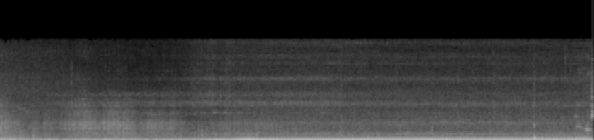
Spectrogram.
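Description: A Triumph Spitfire MKIII engine cranks and starts, then settles into a steady, close, fairly loud idle with a low continuous hum after the first few seconds.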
